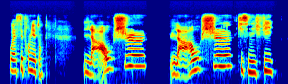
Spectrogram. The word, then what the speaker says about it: 老: Lao se prononce comme s'il se lit en français, si ce n'est l'intonation de la syllabe.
